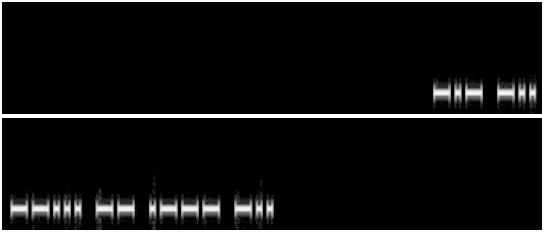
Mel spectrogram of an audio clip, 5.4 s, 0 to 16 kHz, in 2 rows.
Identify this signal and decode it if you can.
Morse code, heard as a keyed tone, about 41 wpm, 700 Hz. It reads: KD7MJD
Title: USA Call Signs - 6 Characters - Repeated 3x - 45wpm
